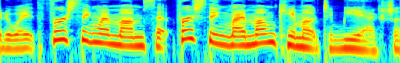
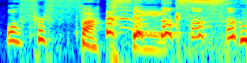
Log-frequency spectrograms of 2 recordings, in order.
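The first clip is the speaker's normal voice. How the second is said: high, drawn-out mock exasperation; retold exasperation; 11 semitones higher, much slower than usual. Couple reacts to the priest's announcement, exasperated. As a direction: drag it out in disbelief.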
